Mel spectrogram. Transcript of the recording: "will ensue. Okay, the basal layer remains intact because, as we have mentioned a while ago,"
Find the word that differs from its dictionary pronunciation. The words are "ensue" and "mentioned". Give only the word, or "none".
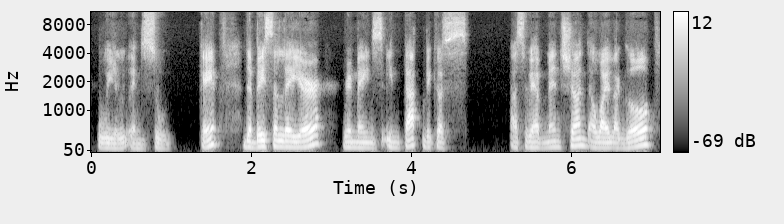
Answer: none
